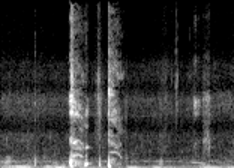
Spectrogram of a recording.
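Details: Child with cough and hoarseness, outdoors at a dragonfly park: a short run of three or four coughs with background noise.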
